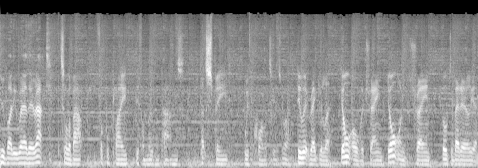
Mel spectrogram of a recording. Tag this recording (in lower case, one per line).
speech
music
